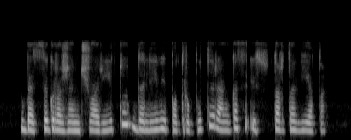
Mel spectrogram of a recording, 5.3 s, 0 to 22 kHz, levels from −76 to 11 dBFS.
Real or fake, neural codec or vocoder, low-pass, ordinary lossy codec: real; none; 7.2 kHz; AAC, 48 kbps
